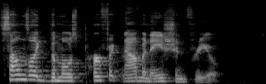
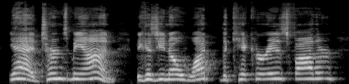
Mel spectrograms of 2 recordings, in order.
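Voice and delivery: louder, higher, fired-up admission; worked-up confession; 8 semitones higher, 7 dB louder than usual. Acted. Jeremy admits it to the priest, worked-up and loud. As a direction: build it up like a confession bursting out. Acted confession building in intensity.

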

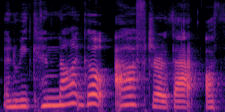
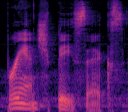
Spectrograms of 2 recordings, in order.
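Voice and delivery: usual speaking voice

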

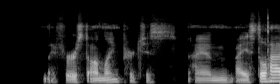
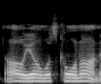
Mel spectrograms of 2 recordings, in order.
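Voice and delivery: higher-pitched mock Swedish accent; put-on Swedish accent, pitched up; 6 semitones higher than usual. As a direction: imitate a baffled Swede with a lilting accent. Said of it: "in a Swedish accent".

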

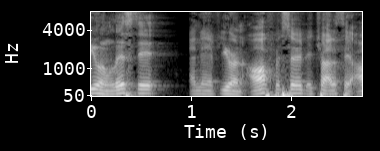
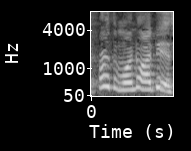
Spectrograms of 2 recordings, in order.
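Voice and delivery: heated denial. Retold or imitated. Arguing with accuser.

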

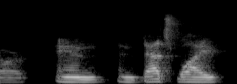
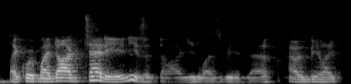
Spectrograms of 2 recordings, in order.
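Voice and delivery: normal talking voice

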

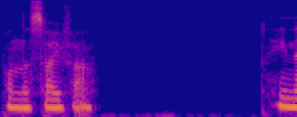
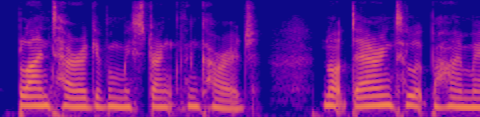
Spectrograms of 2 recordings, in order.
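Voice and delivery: ordinary delivery

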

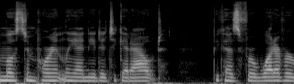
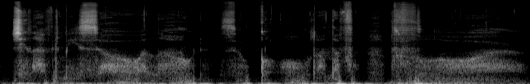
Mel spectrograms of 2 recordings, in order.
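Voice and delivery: mournful whisper; 5 dB quieter, much slower than usual. Acted. The shadow keeps begging.

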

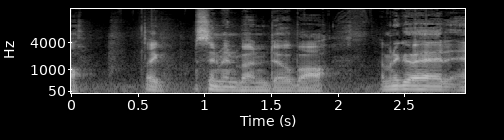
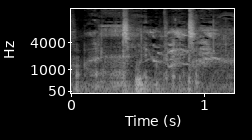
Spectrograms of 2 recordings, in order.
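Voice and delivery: whispered groan; 5 dB quieter, slower than usual. Real, not acted. Groaning at a bad pun.

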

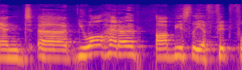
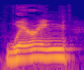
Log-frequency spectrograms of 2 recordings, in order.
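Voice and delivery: dream narration; 4 semitones lower than usual. Acted.

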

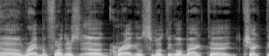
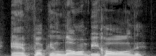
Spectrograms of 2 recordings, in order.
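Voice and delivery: usual speaking voice

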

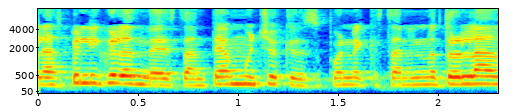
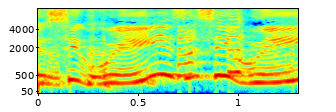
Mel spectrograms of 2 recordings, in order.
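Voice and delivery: rising to a loud, high, incredulous cry; blurting out who is that guy, building; shocked recognition; 6 semitones higher, 8 dB louder, slower than usual. Retold or imitated. Recalling her reaction to the film, louder and higher. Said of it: "Y yo".

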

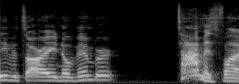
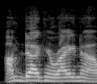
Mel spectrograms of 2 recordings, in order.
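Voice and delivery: normal talking voice

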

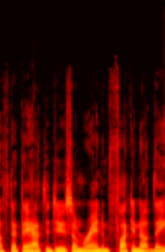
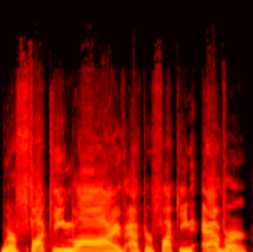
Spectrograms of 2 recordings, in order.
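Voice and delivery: exasperated; 9 semitones higher, slower than usual. Real, not acted. Exasperated that show finally starts.

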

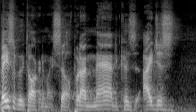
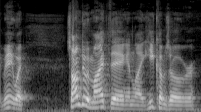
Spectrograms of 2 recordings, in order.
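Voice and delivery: ordinary talk, nothing marked

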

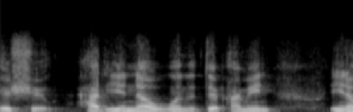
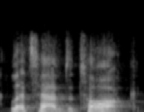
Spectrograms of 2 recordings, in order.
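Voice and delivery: much higher, mock-eager; mock eager guy; 9 semitones higher than usual. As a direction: pitch it up like a guy eagerly stepping up. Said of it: "guys are gonna step up and say".

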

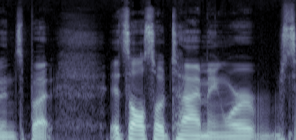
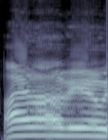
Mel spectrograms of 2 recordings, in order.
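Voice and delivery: mock scream; 10 semitones higher than usual. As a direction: holler it as an overwhelmed father would. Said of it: "He just started screaming".

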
